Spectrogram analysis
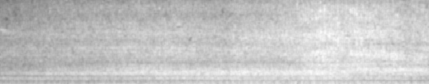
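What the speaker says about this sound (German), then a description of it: "Jetzt kommt hier gerade ein Traktor." A steady, loud engine rumble of a tractor passing nearby on a rural cycle path near Ochtendung, Germany, building slightly in volume, with no talking.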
